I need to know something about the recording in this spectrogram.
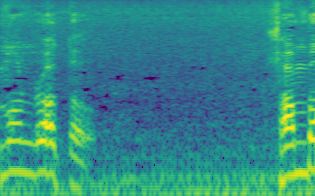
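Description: A man speaking into press microphones, his words breaking off after about half a second; then a pause filled with low, steady outdoor street noise with traffic.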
